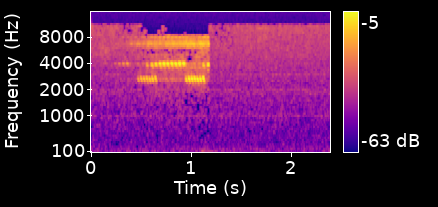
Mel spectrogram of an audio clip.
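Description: A cricket chirps in a steady, high-pitched trill for under a second, then cuts off abruptly, leaving only a soft low background hiss. No one speaks.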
